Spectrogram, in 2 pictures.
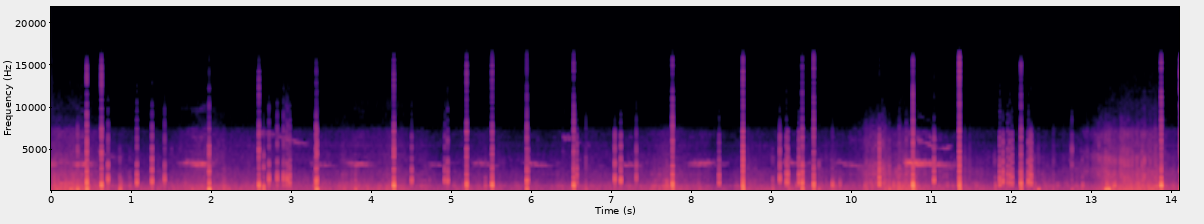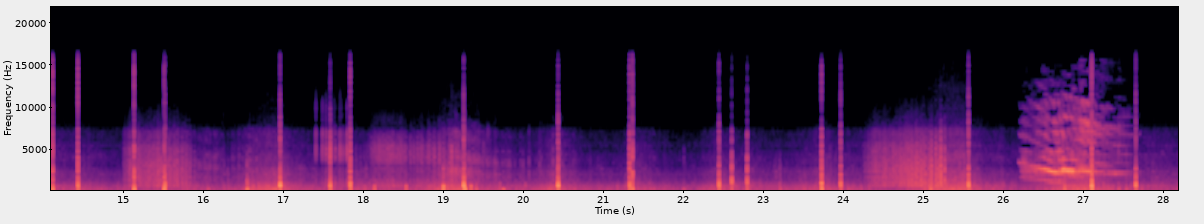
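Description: Consumer fireworks going off: a steady stream of sharp pops and bangs, near and far, with a crackling rush every few seconds. A loud, high gliding whistle comes near the end.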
